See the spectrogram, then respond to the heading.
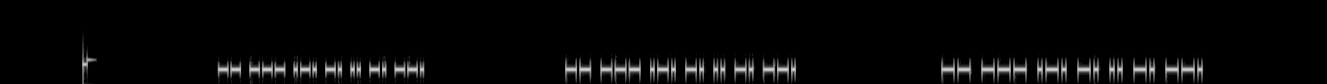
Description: Morse code, heard as a keyed tone, about 35 wpm, 700 Hz. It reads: MORNING MORNING MORNING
